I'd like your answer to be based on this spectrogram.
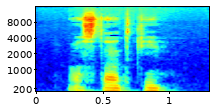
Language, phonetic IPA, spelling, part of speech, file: Polish, [ɔˈstatʲci], ostatki, noun, LL-Q809 (pol)-ostatki.wav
